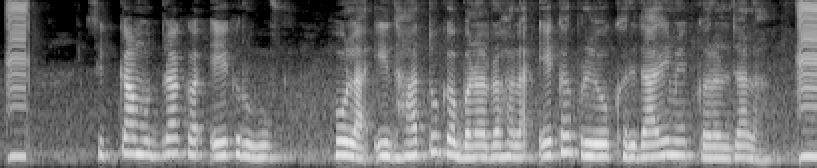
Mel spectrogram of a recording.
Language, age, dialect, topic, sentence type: Bhojpuri, 31-35, Western, banking, statement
